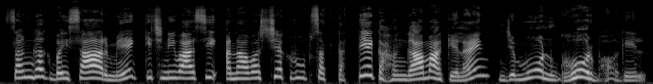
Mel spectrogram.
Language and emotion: Maithili, disgusted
